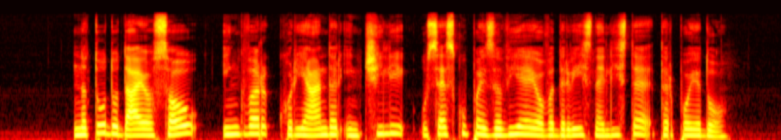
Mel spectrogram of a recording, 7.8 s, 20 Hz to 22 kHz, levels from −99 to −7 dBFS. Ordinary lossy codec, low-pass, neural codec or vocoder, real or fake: none; 14.4 kHz; none; real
